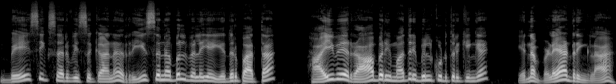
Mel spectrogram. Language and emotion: Tamil, angry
